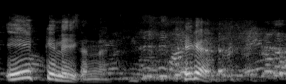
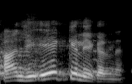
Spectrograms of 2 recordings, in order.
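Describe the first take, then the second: First: Slow, higher, teasing singsong with a laugh; mock-sweet drawl to the class; playful drawn-out. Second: Said in the usual way. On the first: Teacher repeats point playfully.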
